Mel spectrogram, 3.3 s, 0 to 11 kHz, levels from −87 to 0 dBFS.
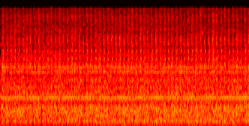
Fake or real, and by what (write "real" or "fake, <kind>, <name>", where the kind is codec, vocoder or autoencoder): real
